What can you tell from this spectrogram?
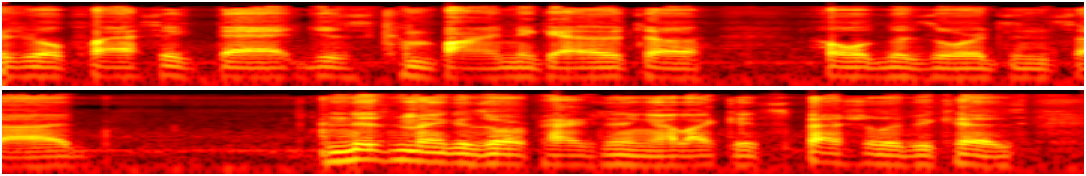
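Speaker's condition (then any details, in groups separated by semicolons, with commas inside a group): No condition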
